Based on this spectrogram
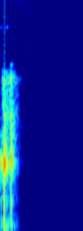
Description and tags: recording of my jaw popping
pop, snare, percussion, snap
